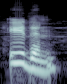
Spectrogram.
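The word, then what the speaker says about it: еден: Here are all 10 numbers with the pronunciation. Eden, which means 1.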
